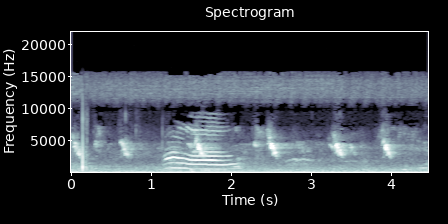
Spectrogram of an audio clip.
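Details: Stray cats being fed on a river bank; one clear drawn-out meow rising then falling, with shorter, fainter mews before and after it over a steady outdoor background rumble.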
